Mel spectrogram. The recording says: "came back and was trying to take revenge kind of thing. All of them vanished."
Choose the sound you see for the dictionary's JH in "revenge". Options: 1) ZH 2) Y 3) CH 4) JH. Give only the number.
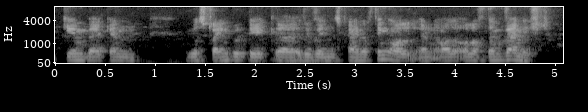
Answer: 4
